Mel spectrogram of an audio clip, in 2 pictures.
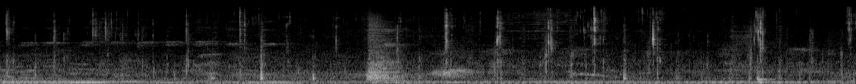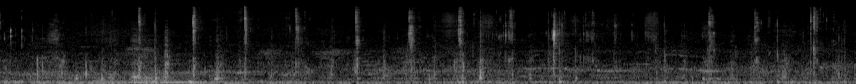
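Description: Close-miked chewing and mouth sounds of a person eating rice and chicken curry by hand, with many short sharp smacks and clicks. A steady low hum runs underneath.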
